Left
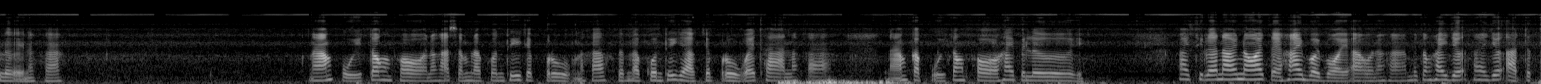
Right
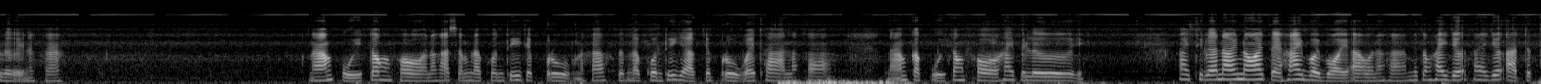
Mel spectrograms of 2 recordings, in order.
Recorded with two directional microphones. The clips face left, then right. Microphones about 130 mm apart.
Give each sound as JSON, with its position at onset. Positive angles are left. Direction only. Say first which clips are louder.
{"t": 0.0, "sound": "speech", "louder": "left 2 dB", "side_deg": 30}
{"t": 3.1, "sound": "speech", "louder": "right 1 dB", "side_deg": 10}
